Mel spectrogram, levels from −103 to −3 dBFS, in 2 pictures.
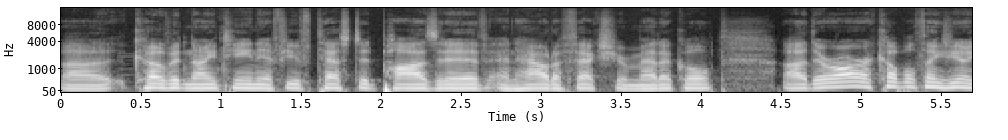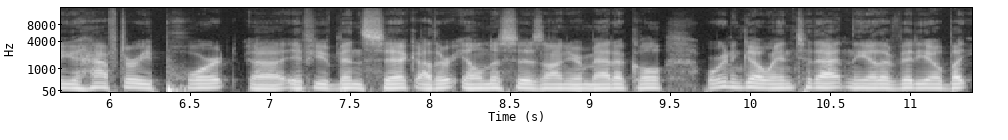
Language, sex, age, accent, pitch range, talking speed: English, male, 40-59, American, 115-145 Hz, 230 wpm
